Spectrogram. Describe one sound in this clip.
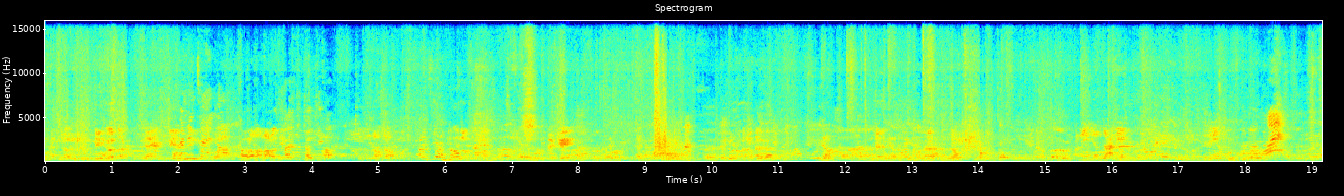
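A crowd of men and women chat all at once.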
